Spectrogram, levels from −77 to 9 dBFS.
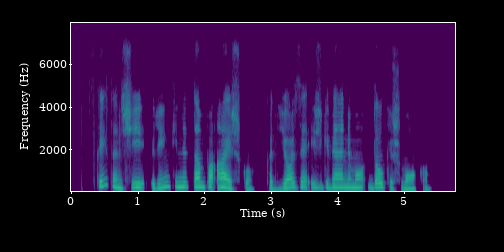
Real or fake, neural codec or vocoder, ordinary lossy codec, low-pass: real; none; Opus, 24 kbps; 7.2 kHz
